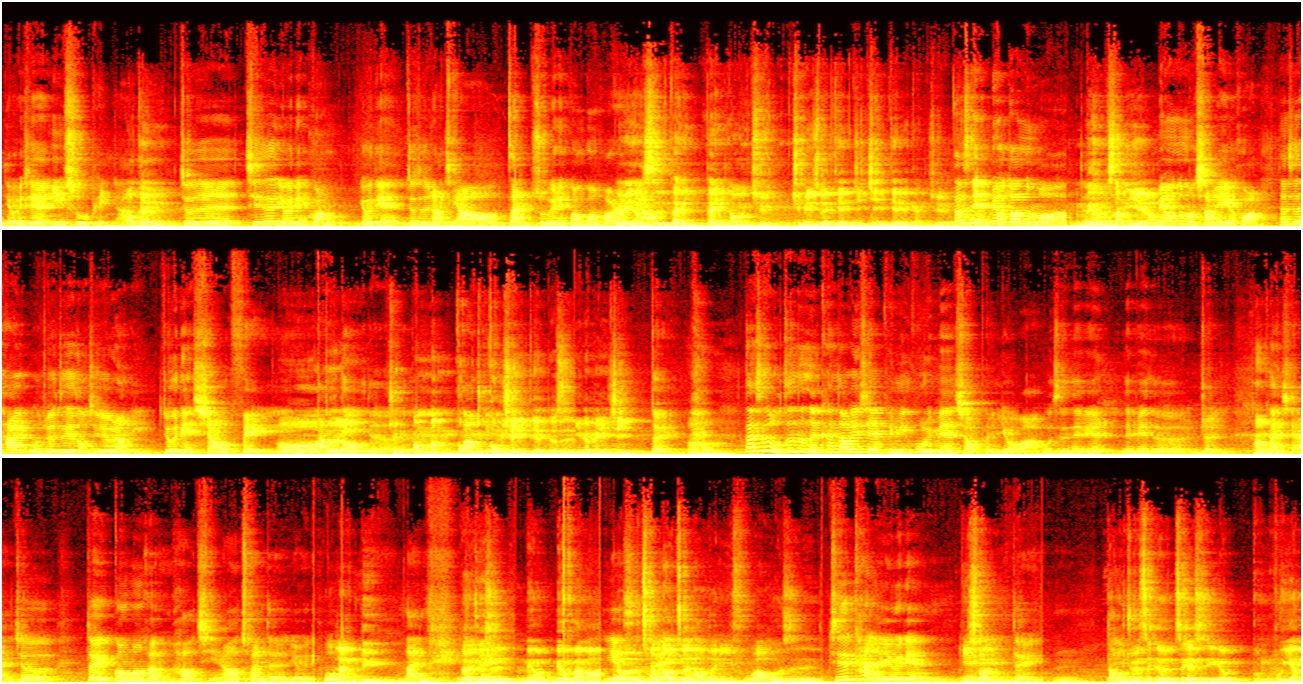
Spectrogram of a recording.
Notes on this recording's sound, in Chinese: 本集白噪音指數：蚊風級 1/5。錄音地點：某某咖啡 - MOMO Coffee Bistro。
